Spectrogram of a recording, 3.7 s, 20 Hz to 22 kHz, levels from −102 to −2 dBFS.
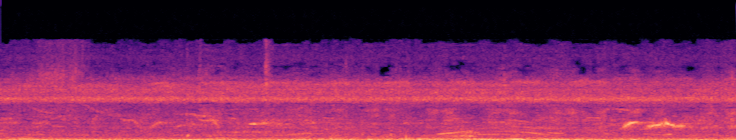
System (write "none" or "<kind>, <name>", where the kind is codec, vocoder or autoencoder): vocoder, BigVGAN v2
